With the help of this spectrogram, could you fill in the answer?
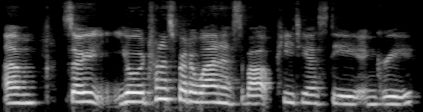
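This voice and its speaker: A woman's voice: medium pitch, moderate pace, low-quality recording. A woman hosting an interview, introducing her guest and asking questions in a friendly way with frequent ums. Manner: friendly, uses filler um often.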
